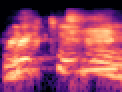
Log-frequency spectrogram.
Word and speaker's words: Richten: Richten is what we're going with now. I think I've been mispronouncing that.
